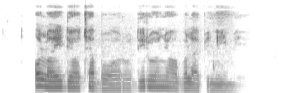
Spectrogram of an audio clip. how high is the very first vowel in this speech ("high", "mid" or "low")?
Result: high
